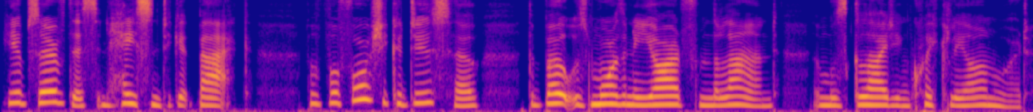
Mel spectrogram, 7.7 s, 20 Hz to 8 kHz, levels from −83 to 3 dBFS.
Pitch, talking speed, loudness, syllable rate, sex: 220 Hz, 225 wpm, -19 LUFS, 5.7 syllables/s, female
